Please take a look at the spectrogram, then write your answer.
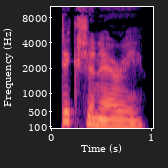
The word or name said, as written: dictionary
